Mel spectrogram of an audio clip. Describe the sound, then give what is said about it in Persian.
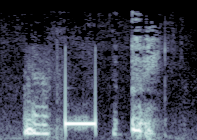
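A single telephone keypad beep sounds as a radio host dials to take a call-in listener. The tone is brief and steady, with bits of voice and throat noise around it. “فکر کنم بازم یک تماس داریم. خب تماس میگیریم.”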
